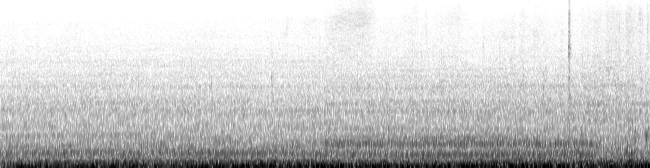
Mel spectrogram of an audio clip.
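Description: A vehicle engine rumbles steadily while driving.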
